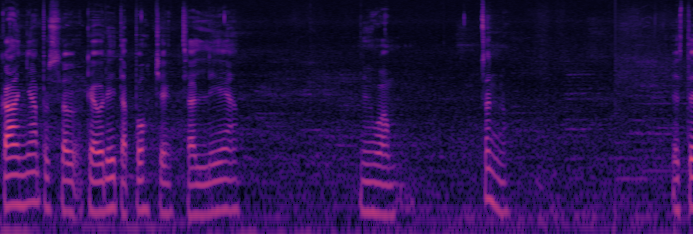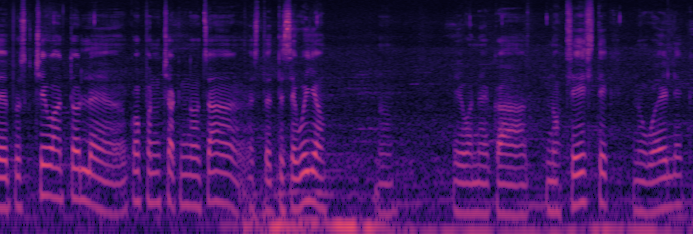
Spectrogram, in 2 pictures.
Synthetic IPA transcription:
kaɲapeskeoɾit̪apot͡ʃekt͡ɬallia | iwan | t͡sanːo | est̪epeskt͡ʃiwat̪olekopanot͡ʃaknot͡saḛst̪et̪esewijono | iwanːekanoht͡ɬiɬt̪iknowelik

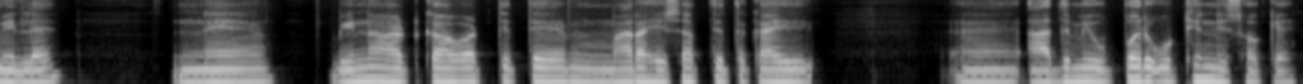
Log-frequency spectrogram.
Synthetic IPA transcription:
mile | ne | binaɦəʈkaʋəʈ̚t̪it̪emaɾaɦɪsab̚t̪it̪ekaĩ | ad̪miupəɾuʈʰinisɔke

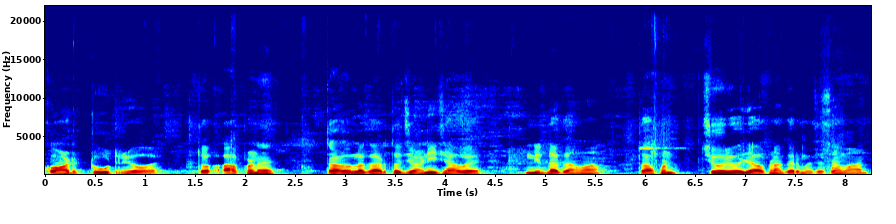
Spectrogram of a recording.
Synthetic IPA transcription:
kãːɖʈuːʈɾɪɦoɦɛt̪oːʔaːpne | t̪aːɽoləɡaːɾt̪od͡ʒaːñit͡ʃʰaːʋe | niləɡaːʋãː | t̪oapn | t͡ʃoːɾjoːd͡ʒaːɐːpnaɡəɾmẽsesaːmaːn

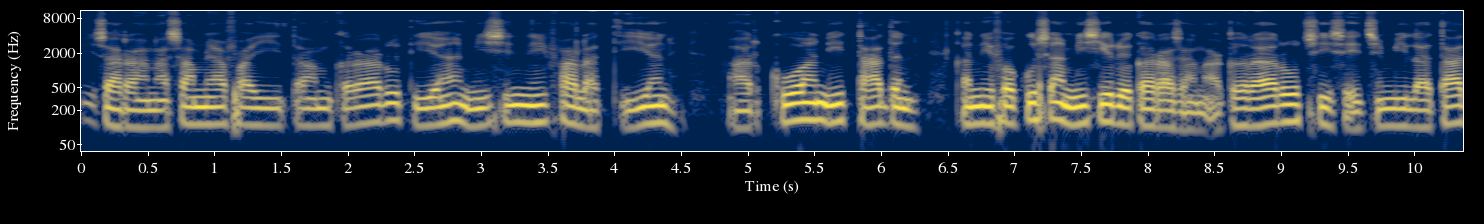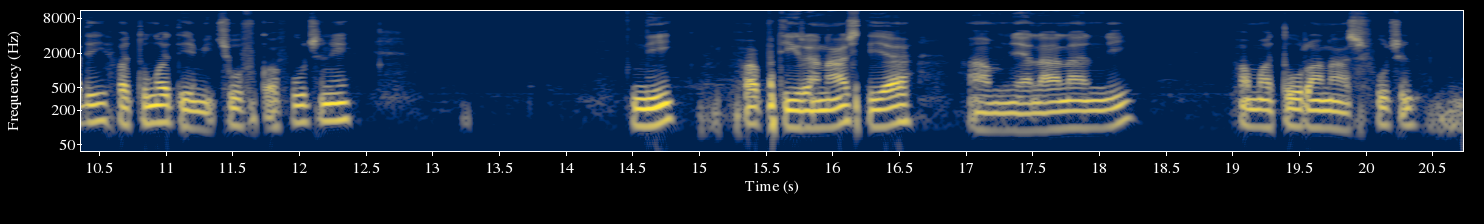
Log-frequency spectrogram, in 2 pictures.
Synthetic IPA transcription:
fiz̥aɾanəsamiafait̪amikiraɾud̪eəmisinifalad̪̥iani̥ | aɾikuənit̪ad̪ini̥ | kanefəkusəmisiɾekaɾazana̰kiraɾut͡siːz̥a̰jt͡similət̪ad̪ifat̪uŋɡəd̪emit͡sufu̥kə̰fut͡sini | ni | fapi̥d̪̥iɾanazid̪̥eə | a̰minialalani | famat̪uɾanaz̥i̥fut͡sini̥

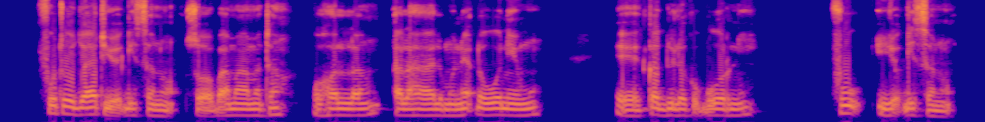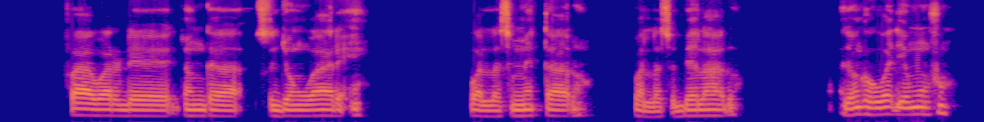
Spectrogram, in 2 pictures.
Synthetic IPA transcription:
futɔd͡ʒaːtijo̰ɡisanɔ̰sɔ̰ːba̰mamatan | ʔɔɦɔlːanalahaːlimɔnɛɗːɔwoniɛmun | ʔɛkadulɛkɔ̰ɓoɾni | fujo̰ɡisanɔ | fawaɾdɛd͡ʒɔŋkasɔd͡ʒɔnwaːɾɛ̰ʔɛn | walːasɔmɛtːaɗɔ | walːasɔbɛlaːɗɔ | d͡ʒɔŋkakɔwaɗiamunfu

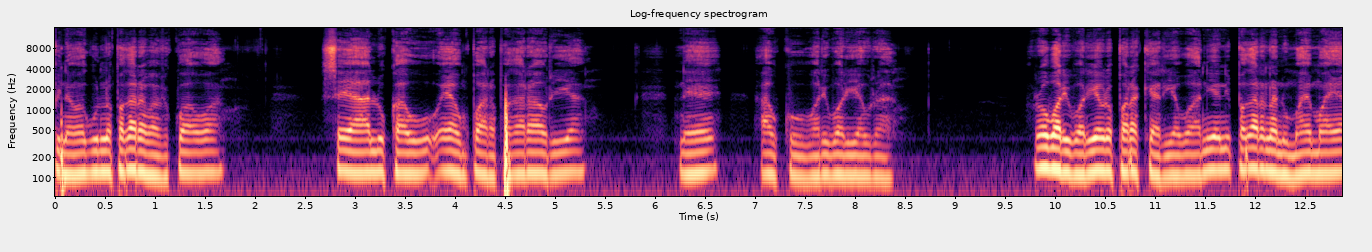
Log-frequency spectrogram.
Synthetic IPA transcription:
pinawaɡulunapaɡaɾavavekwaoa | sealukaweawmpaɾapaɡaɾaoɾia | ne | awkuwaɾiwaɾiawɾa | ɾo̞waɾiwaɾiawɾapaɾakeaɾiawanianipaɡaɾananumaemaea

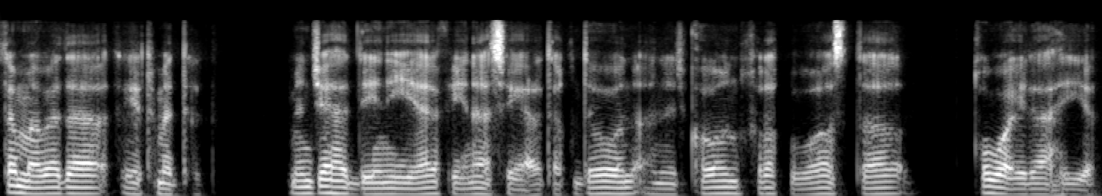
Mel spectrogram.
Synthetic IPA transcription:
θʊmːaβad̪ajɪt̪amad̪ːad̪̥ | mɪnd͡ʒɪɦad̪ːiːnɪjːafinaːsjaʕt̪aqɪd̪uːnʔɪ̰nːat̪ḁkʰuːnxɪlq̚wɑːsˤt̪ˤɑ | qʊwːaʔɪlaːɦɪjːa

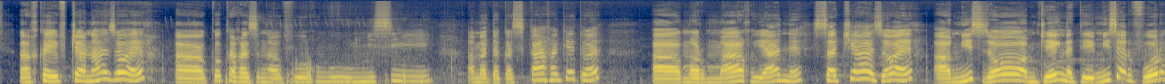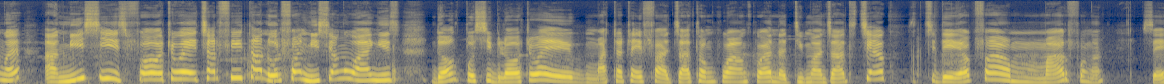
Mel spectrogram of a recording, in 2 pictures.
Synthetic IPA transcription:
aɾakaefi̥ʈ͡ʂanazoe | akokaɾazaŋavoɾuŋumisiamad̪aɡasi̥kaɾaket̪we | amaɾumaɾuianesaʈ͡ʂiazoe | amisizoamiɳɖ͡ʐeɲinəd̪emisaɾuvoɾuŋwe | amisizi̥faawaʈ͡ʂewet͡saɾufit̪anolfamisaɲuaɲizi̥nd̪oaŋiposibilawaʈ͡ʂewemaʈ͡ʂaʈ͡ʂaefad͡zat̪aŋiwaɲikwanad̪imand͡ʒat̪u̥t͡siaku̥t͡sid̪eaku̥famaɾufoŋa | z̥ej

